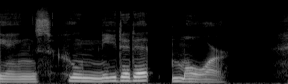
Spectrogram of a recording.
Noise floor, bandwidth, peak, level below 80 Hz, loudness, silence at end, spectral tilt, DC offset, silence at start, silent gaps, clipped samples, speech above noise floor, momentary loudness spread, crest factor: -58 dBFS; 14.5 kHz; -10 dBFS; -64 dBFS; -26 LUFS; 0 s; -6.5 dB/octave; under 0.1%; 0 s; none; under 0.1%; 32 dB; 11 LU; 16 dB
